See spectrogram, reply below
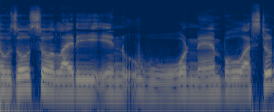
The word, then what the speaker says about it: Warrnambool: I think it's Warrnambool. – Warrnambool. – It is.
